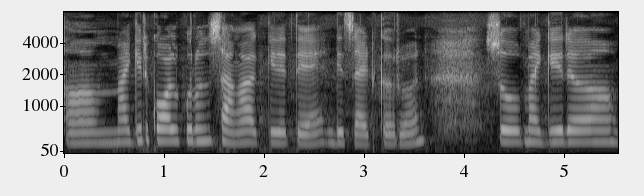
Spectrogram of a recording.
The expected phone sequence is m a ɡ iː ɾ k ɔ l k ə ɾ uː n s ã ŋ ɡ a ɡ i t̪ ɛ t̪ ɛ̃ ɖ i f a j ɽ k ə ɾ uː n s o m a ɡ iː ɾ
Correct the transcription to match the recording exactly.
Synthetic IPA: m a ɡ iː ɾ k ɔ l k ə ɾ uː n s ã ŋ ɡ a k i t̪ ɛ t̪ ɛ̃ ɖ i s a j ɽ k ə ɾ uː n s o m a ɡ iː ɾ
